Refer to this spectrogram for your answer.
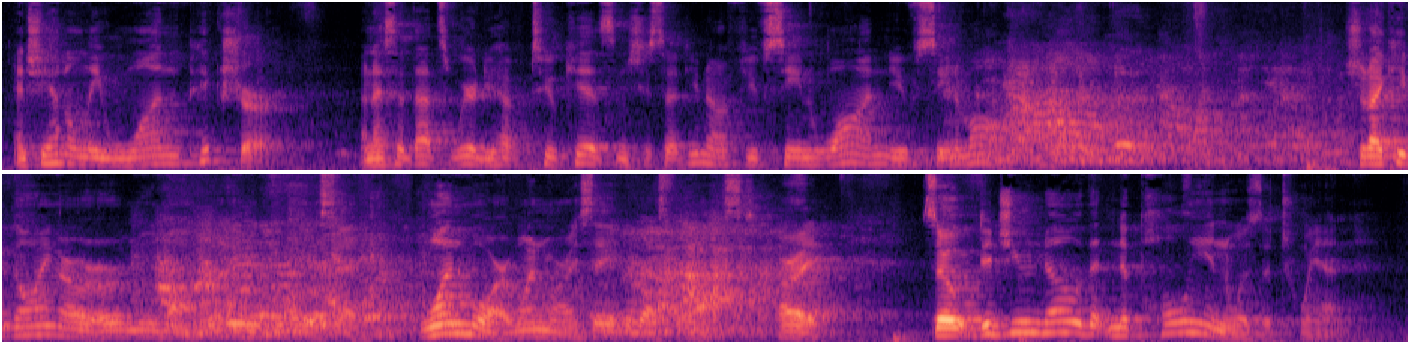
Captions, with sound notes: And she had only one picture and I said, "That's weird, you have two kids." And she said, "You know, if you've seen Juan, you've seen Amal." (audience laughing) Should I keep going or move on? What do you say? One more, one more, I saved the best for last. All right, so did you know that Napoleon was a twin?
